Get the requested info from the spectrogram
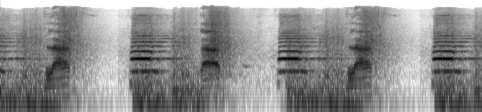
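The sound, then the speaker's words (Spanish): Car horns honk in long, loud blasts, repeating about every second and a half, with layered tones that bend in pitch as they overlap, as drivers honk for the sake of honking. Short gaps of quiet separate each round. “Gente que pita por el gusto de pitar.”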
